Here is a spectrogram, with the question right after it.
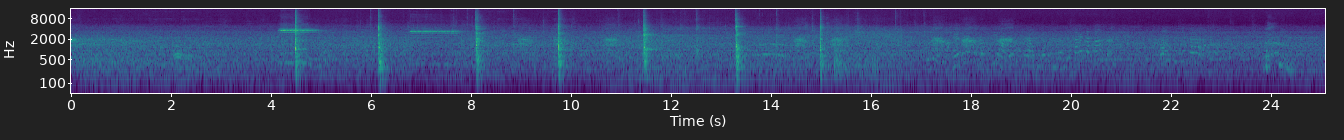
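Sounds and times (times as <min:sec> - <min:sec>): chopping blows into palm trunk: 0:04.4 - 0:04.7, 0:06.1 - 0:06.4, 0:08.1 - 0:08.4, 0:13.3 - 0:13.6.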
